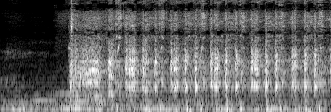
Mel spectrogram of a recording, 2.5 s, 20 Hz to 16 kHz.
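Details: 2016 VW Jetta 1.4 turbo with a cylinder 2 misfire, coils already swapped. Starter spins the engine in quick even pulses, five or six a second, without firing during a compression test.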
